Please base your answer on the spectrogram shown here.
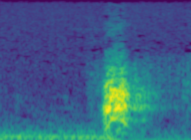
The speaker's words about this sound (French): Et un chien.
